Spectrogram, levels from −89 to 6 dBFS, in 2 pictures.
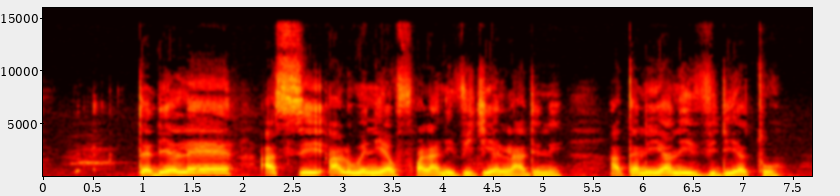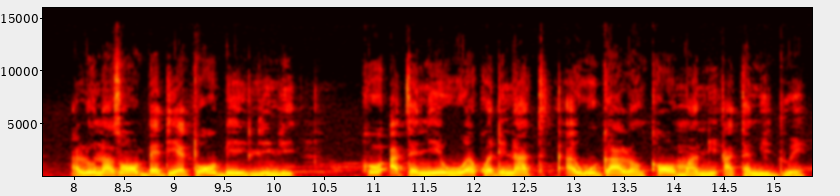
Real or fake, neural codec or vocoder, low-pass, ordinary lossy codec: fake; vocoder, 48 kHz, 128 mel bands, Vocos; 14.4 kHz; AAC, 96 kbps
